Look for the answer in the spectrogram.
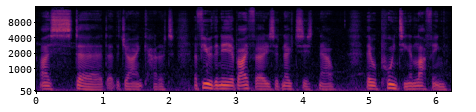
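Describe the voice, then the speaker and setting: A man reading a children's story aloud in the expressive style of a teacher reading to young children. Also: medium pitch, moderate pace, vocal fry, slight background noise.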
